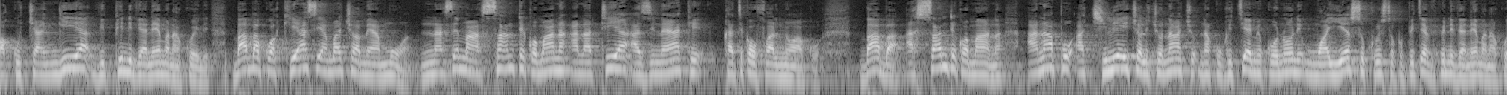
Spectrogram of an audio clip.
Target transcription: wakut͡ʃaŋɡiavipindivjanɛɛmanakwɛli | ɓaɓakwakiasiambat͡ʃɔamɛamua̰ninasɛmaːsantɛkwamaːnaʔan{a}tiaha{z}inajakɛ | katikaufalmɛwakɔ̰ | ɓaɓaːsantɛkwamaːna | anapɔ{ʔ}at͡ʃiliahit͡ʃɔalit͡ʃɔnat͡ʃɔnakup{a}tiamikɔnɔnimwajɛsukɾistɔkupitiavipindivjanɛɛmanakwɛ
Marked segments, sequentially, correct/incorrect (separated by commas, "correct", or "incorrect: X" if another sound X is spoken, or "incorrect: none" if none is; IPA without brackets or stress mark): correct, correct, correct, incorrect: i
